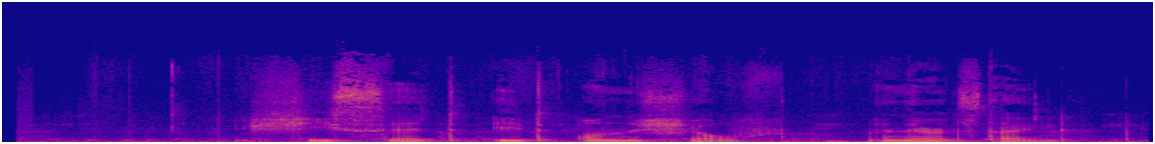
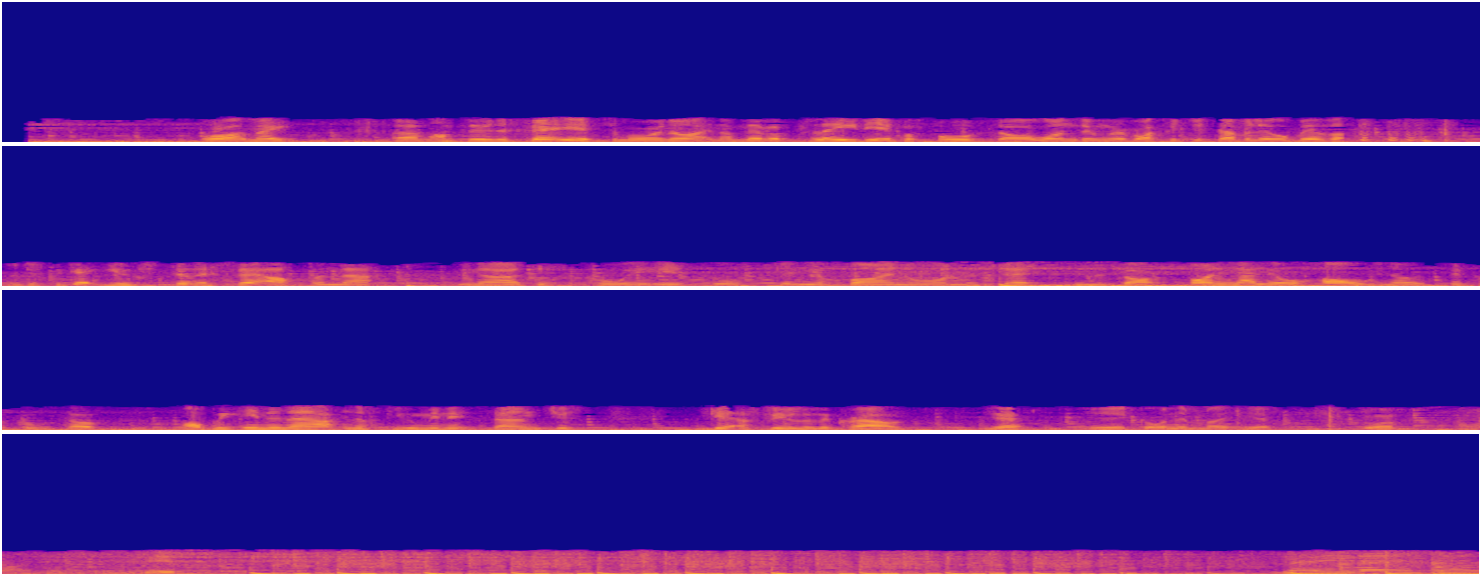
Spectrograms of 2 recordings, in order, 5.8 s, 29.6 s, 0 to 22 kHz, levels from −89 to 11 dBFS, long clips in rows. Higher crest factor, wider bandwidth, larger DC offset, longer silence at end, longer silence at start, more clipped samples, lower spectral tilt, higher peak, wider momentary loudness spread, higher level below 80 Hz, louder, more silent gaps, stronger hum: about the same, 18 dB vs 16 dB; first, 14.5 kHz vs 4 kHz; second, under 0.1% vs 0.2%; about the same, 0.05 s vs 0 s; about the same, 0.05 s vs 0.15 s; neither; second, -5 dB/octave vs -10.5 dB/octave; second, -20 dBFS vs -4 dBFS; first, 19 LU vs 11 LU; second, -50 dBFS vs -28 dBFS; second, -36 LUFS vs -21 LUFS; neither; neither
